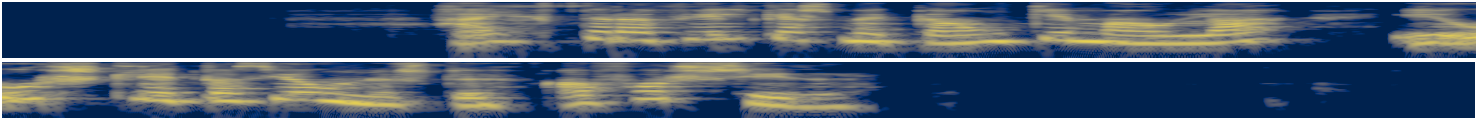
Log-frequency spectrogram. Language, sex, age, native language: Icelandic, female, 60-69, Icelandic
